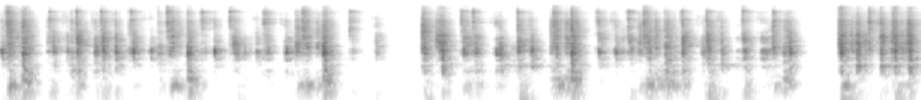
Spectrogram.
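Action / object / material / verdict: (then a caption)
tap / mechanical keyboard, aluminium body, plastic keycaps / plastic / none. Fingertips of both hands type rapidly on a full-size, backlit, typewriter-style mechanical keyboard with blue switches, an aluminum body and round plastic keycaps. The result is bursts of crisp, bright, clicky keystrokes that ring only briefly, broken by two short silent pauses.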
